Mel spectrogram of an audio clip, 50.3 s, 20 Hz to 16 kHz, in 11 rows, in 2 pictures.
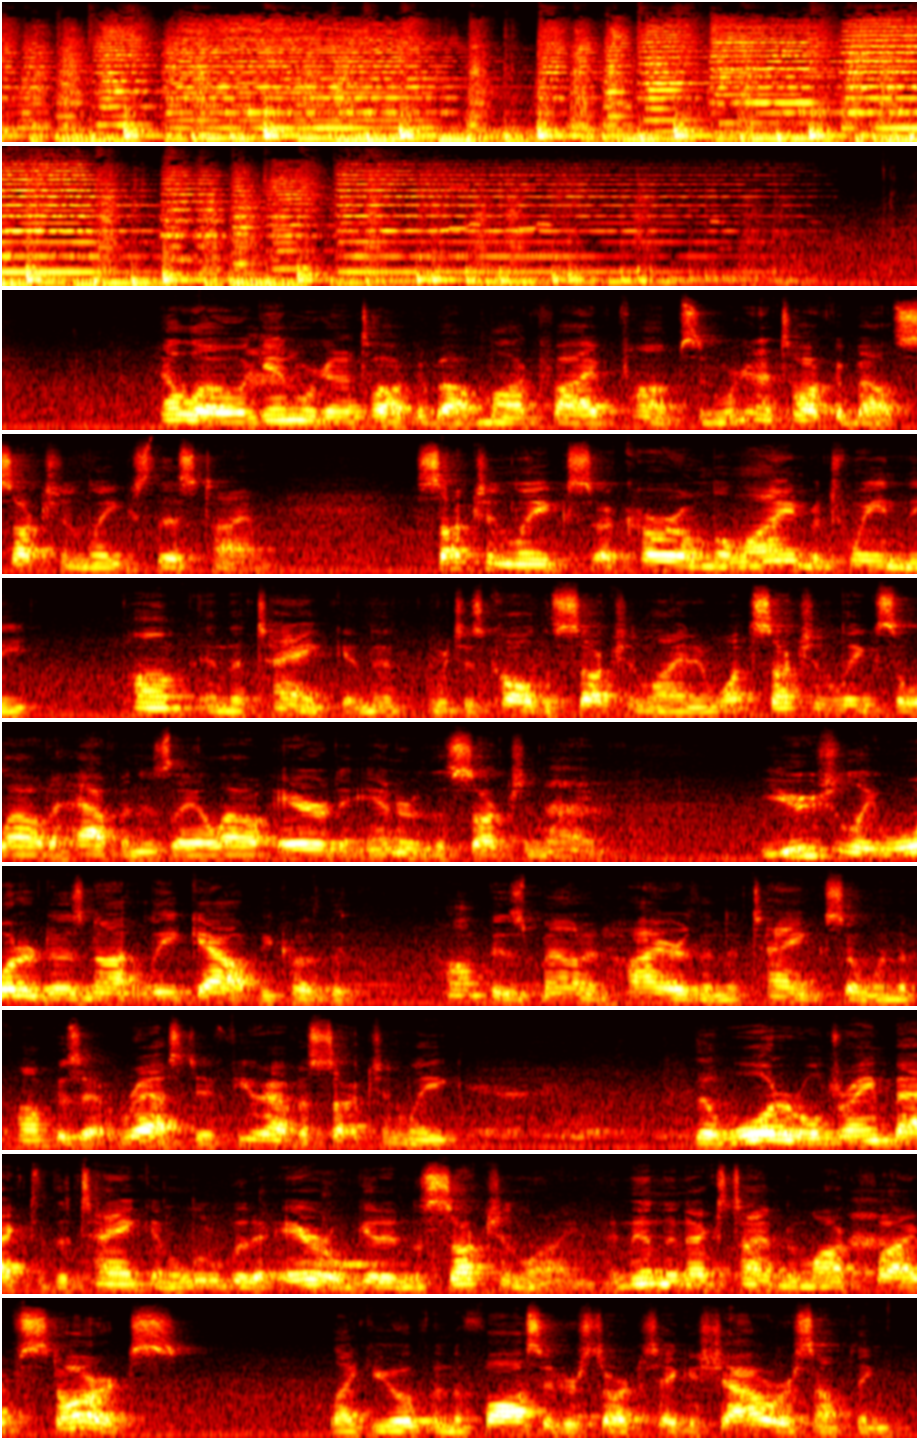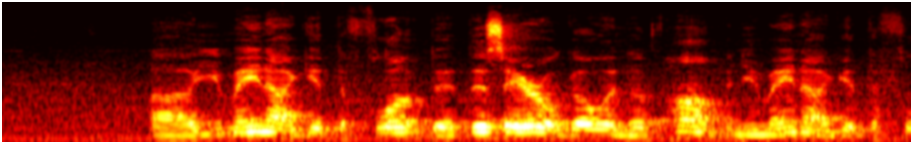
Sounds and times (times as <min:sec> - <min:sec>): Speech: 0:09.9 - 0:15.1, 0:15.8 - 0:26.0, 0:26.7 - 0:34.6, 0:35.5 - 0:42.2, 0:42.8 - 0:45.7, 0:46.5 - 0:50.2.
